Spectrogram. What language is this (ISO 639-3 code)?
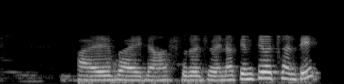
ori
